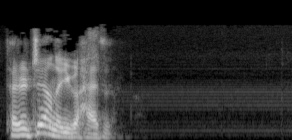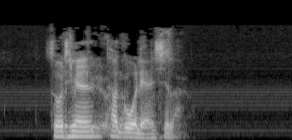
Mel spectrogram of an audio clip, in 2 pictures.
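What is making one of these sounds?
A middle-aged man speaks calmly into a microphone in short phrases.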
